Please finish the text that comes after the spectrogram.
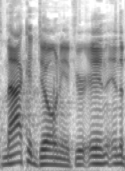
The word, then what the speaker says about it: Macedonia: you're actually wrong it's macedonia if you're in in the proper language of the country it's macedonia not macedonia i always thought it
